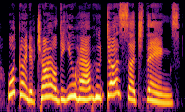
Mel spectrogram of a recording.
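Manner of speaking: high-pitched indignant question; accusing. A narrator's reading. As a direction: demand an answer from the parent. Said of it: "began to accuse him".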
